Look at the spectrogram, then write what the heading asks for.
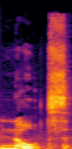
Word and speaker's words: Not3s: called notes i believe he pronounced his name like notes um he was exposed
